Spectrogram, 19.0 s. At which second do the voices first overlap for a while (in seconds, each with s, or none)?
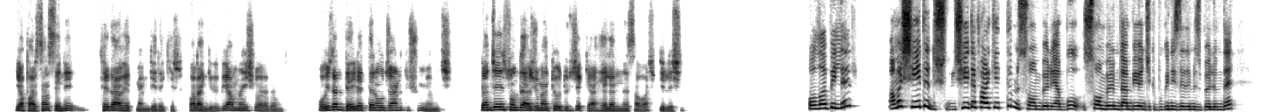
none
